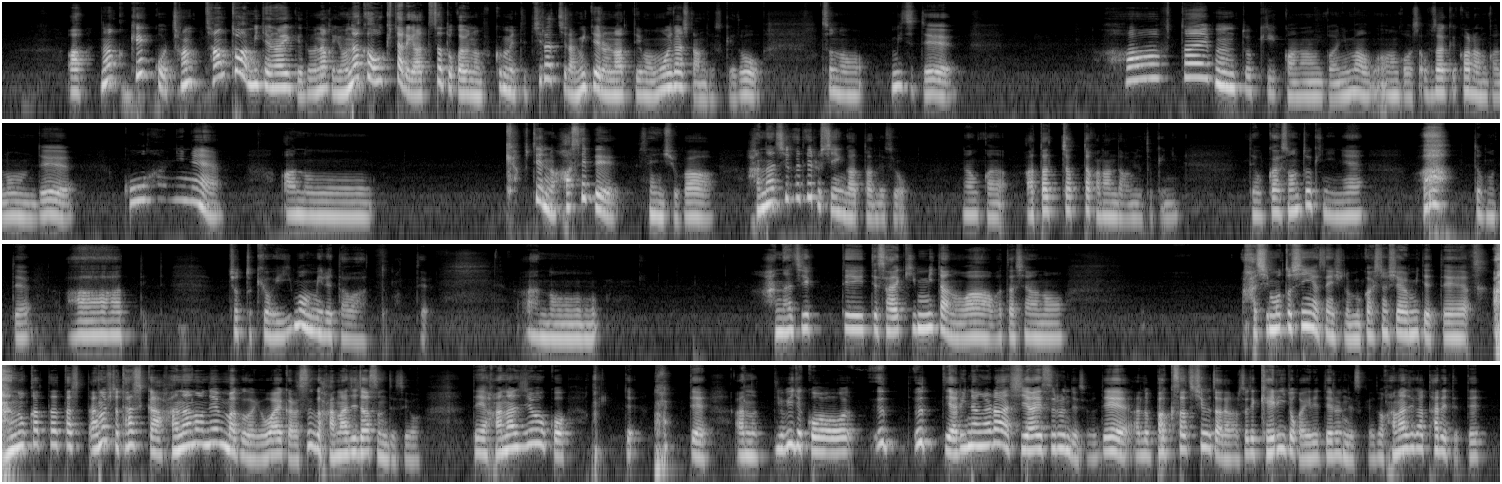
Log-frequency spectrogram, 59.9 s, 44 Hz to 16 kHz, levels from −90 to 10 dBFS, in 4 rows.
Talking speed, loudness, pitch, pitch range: 320 characters per minute, -17 LUFS, 180 Hz, 155-235 Hz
